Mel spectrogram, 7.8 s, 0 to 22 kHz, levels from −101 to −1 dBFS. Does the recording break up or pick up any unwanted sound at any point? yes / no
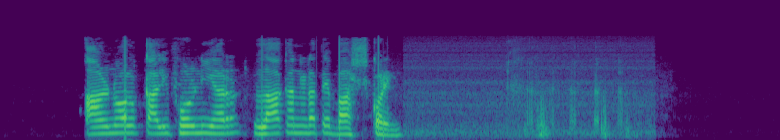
yes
